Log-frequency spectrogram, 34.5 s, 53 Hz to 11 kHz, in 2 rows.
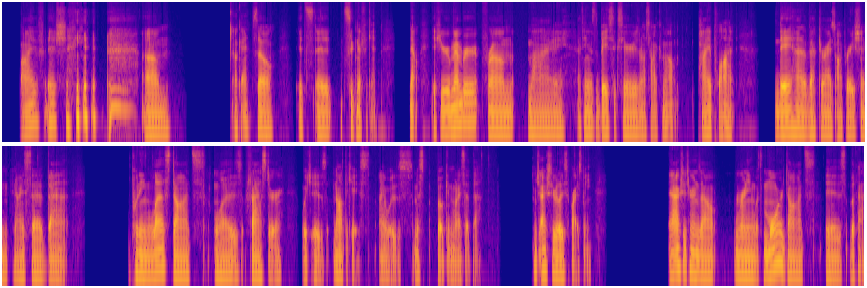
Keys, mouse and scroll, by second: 2.3 click, 2.3 scroll down 1, 2.4 scroll down 4, 6.2 click, 6.2-8.3 scroll down 1, 15.3 click, 15.3-16.4 scroll down 1, 17.0 click, 17.8 click, 19.6 click, 20.1 click, 20.6-23.0 click, 26.8 click, 30.6 click, 32.4-34.5 drag.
